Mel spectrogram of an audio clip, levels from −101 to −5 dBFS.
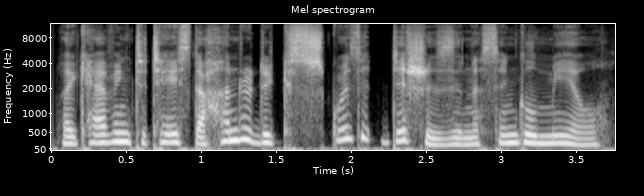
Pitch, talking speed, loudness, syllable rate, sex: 215 Hz, 190 wpm, -17 LUFS, 5.6 syllables/s, female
